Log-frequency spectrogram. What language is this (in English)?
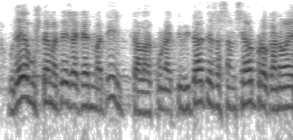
Catalan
